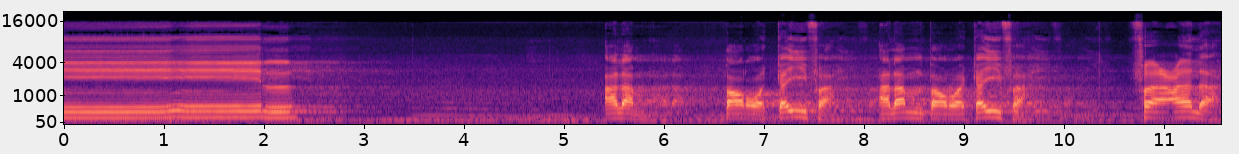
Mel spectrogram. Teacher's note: এখানে আইন টাকে আমরা গলায় চাপ দিয়ে উচ্চারণ করব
